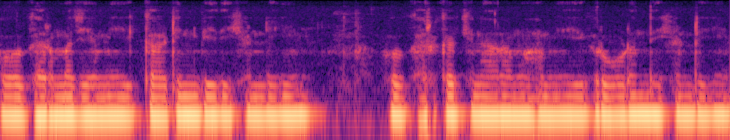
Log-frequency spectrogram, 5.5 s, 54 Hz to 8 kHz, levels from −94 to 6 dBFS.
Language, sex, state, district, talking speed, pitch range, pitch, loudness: Hindi, male, Uttarakhand, Tehri Garhwal, 220 wpm, 125-130 Hz, 130 Hz, -11 LUFS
